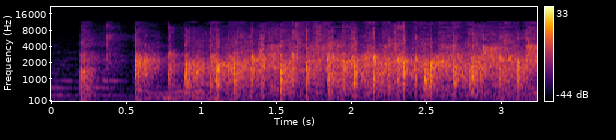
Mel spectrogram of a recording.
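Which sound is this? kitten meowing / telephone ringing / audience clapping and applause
audience clapping and applause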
